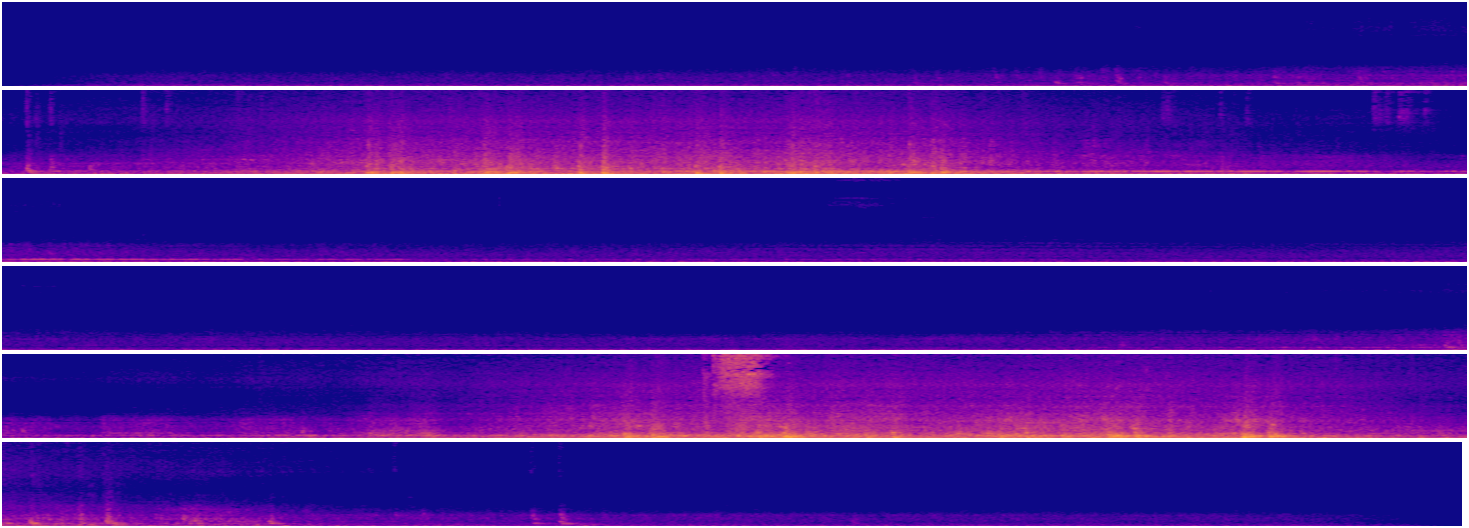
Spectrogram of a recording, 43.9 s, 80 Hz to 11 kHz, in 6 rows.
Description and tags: HÉV 2 Trains pass by city CsG
trains, city, field-recording, passby, train, rail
